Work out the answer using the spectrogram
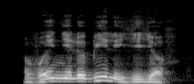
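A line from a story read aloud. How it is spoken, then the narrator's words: Plain. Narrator (Russian): сказал Рябинин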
